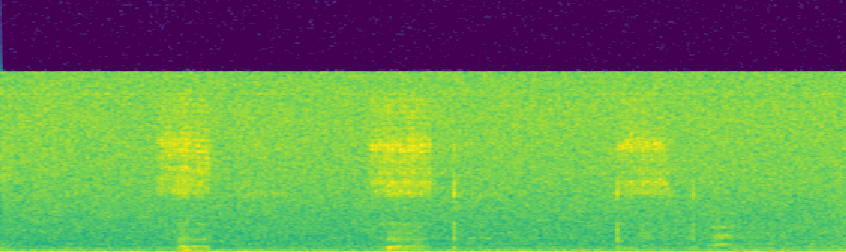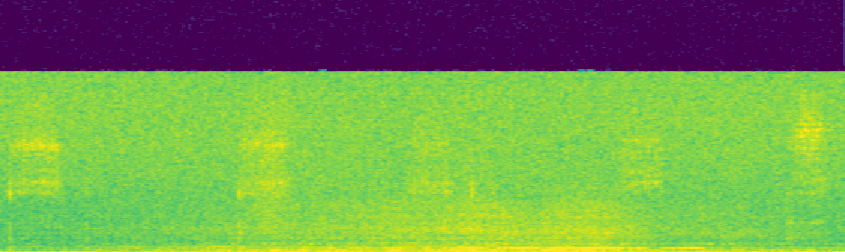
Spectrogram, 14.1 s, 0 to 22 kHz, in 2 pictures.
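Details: Heidi, a 14-year-old senior female cat adopted from the Humane Society of New York City, purring during a massage: a steady low rumbling drone throughout, with faint soft rustles and touches of hands on fur.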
